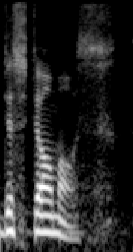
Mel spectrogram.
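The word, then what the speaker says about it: distomos (δίστομος): And so in this word two-edged, the word he uses here, it's this really odd Greek word, and it's pronounced distomos. So when he says God is giving us a two-edged sword, he's saying God has given us a distomos sword, okay?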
